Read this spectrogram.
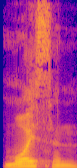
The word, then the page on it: moisten: American English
